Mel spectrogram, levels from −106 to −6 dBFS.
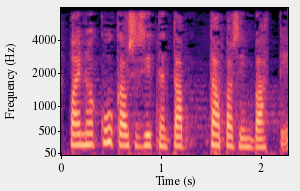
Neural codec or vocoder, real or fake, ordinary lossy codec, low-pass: vocoder, 44.1 kHz, 128 mel bands every 256 samples, BigVGAN v2; fake; none; 7.2 kHz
